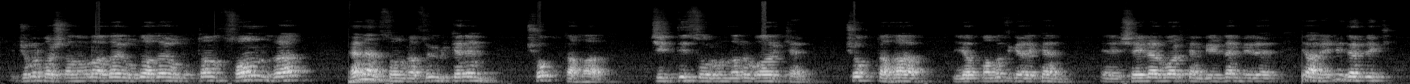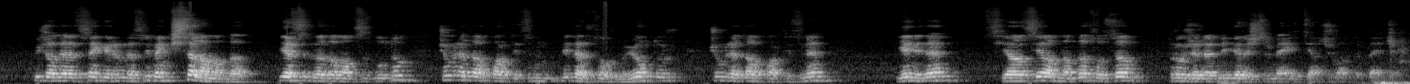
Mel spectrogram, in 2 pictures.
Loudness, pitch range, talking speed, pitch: -19 LUFS, 150-180 Hz, 110 wpm, 165 Hz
